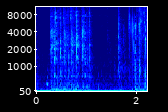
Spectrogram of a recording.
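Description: Faint, irregular keystrokes on a computer keyboard.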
